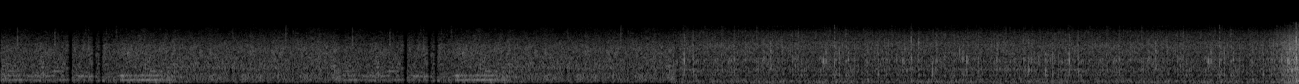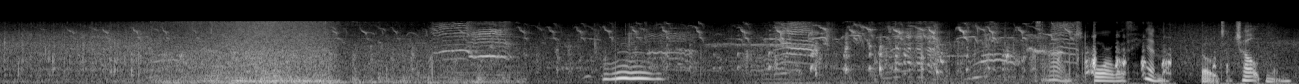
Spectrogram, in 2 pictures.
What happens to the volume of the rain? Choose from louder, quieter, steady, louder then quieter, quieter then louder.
louder then quieter.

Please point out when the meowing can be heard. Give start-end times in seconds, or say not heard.
not heard.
